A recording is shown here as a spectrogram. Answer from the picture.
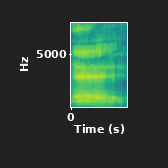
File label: hurt minor, survivor voice mechanic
